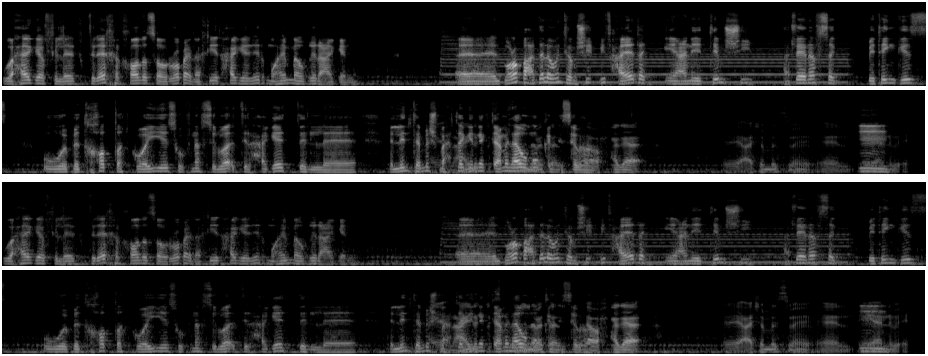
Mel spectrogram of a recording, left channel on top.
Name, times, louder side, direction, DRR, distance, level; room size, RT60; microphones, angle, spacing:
voice 1, 0.0-3.6 4.5-7.5 7.8-8.4 8.8-9.3 9.7-15.2 17.8-18.1, left 6 dB, 45° left, 0.4 m, -34 dB
sound 1, 0.6-17.5, right 3 dB, 70° right, 0.8 m, -55 dB
sound 2, 4.4-8.5, left 3 dB, 75° left, 2.8 m, -46 dB
voice 2, 13.5-14.0 14.3-15.6 16.5-18.3, right 4 dB, 25° right, 0.3 m, -41 dB
8.1 x 3.2 x 5.5 m
head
